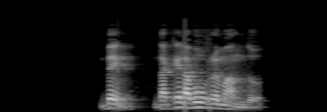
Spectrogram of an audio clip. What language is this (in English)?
Galician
